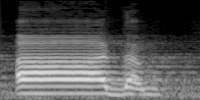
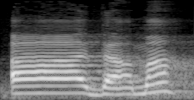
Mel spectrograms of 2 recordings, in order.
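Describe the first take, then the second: First: The word ends on a consonant sound. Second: The word ends with a final vowel sound. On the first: The reader stops at this word. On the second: The reading continues without stopping.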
